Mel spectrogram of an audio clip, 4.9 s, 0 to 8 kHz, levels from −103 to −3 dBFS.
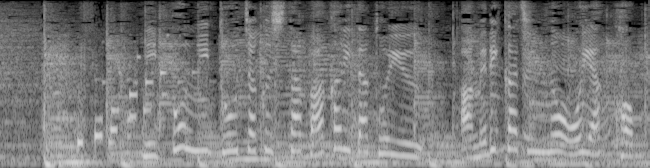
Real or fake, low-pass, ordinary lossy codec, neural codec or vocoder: real; none; none; none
